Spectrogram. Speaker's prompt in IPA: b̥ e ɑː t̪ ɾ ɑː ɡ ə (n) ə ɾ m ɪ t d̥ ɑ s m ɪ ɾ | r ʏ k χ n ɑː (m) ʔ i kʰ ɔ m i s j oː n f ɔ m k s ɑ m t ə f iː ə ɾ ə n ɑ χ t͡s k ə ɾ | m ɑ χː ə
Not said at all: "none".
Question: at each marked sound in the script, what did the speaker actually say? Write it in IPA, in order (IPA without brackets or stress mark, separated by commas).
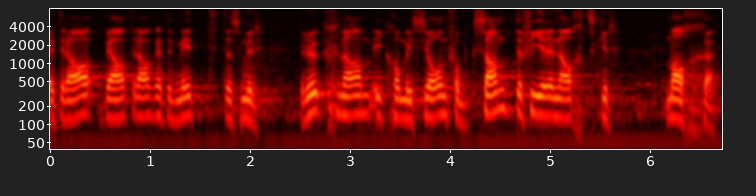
d, m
